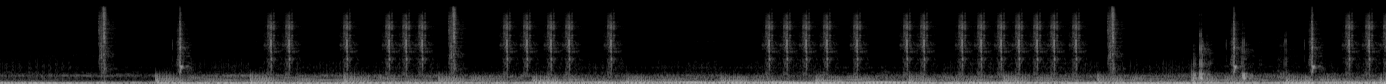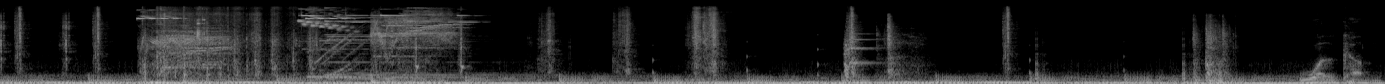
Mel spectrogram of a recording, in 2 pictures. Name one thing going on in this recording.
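Short electronic menu blips click in quick runs.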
